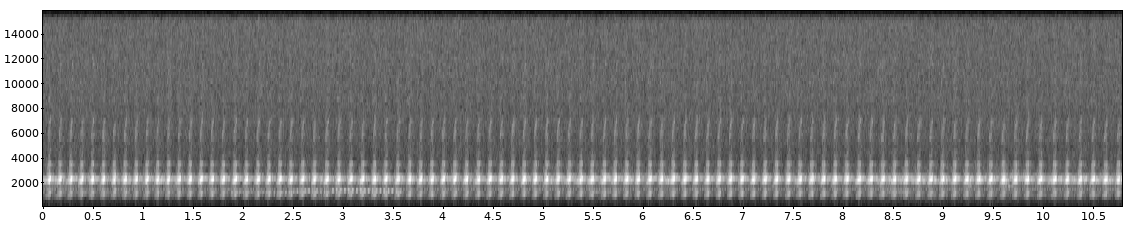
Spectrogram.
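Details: Pond tree frogs calling on a mid-April night in North-East Italy. A dense, fast rattle of pulsed croaks continues for the whole stretch, with a fainter steady mole cricket trill underneath.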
